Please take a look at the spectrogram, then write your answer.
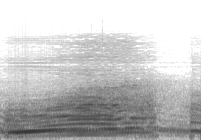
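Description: A loud manual transmission car engine revs up with a rising pitch, holds a high whine, then drops off briefly as if shifting gears before climbing again. Prominent, no voices.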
